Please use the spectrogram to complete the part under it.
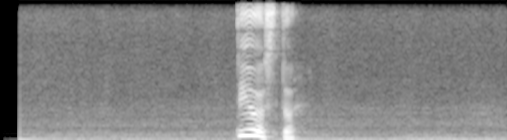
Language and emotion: Russian, neutral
